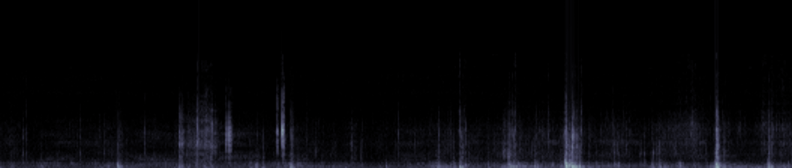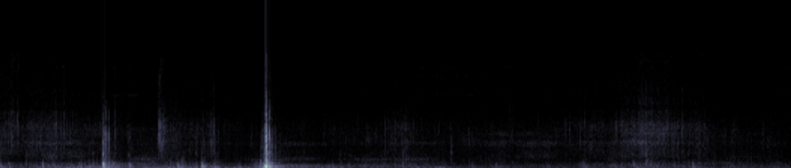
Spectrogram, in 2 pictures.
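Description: Bicycle rattling and clattering over a rough dirt trail, its knobby tyre crunching through dry leaves and twigs, with irregular sharp knocks from the bumps; the loudest knock comes about seven seconds in.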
